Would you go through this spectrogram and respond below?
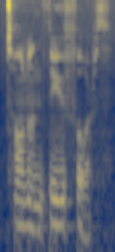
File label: "Turnavore", Cornish; place names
